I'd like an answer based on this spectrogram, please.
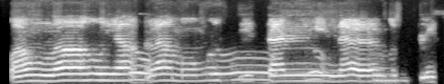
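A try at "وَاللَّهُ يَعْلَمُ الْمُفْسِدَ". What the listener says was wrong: Coba nggih Bu, wallahu ya'lamul ada lam di sukun di situ, wallahu ya'lamul mufsida minal musrih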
